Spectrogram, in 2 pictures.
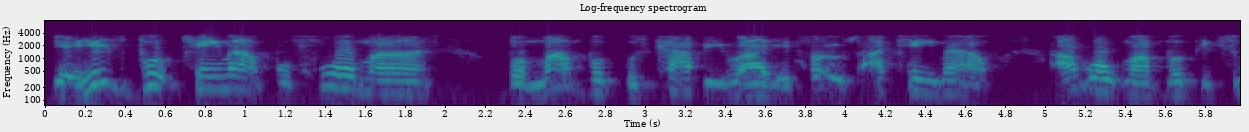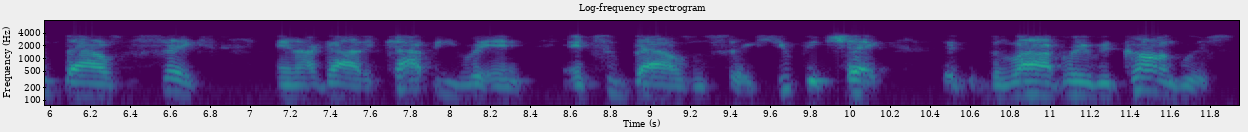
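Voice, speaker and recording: A man's voice: medium pitch, lively intonation, brisk, slightly rough, no room sound. A middle-aged man, an interview guest and author, talking over a prison phone call in a loose, rambling way, repeating words and using street slang. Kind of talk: casual storytelling interview. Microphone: prison telephone handset. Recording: tinny prison phone line.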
